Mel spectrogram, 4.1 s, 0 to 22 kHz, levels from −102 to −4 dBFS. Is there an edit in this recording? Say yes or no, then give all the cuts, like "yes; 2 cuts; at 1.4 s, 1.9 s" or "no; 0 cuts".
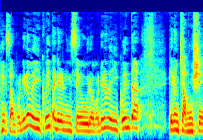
no; 0 cuts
